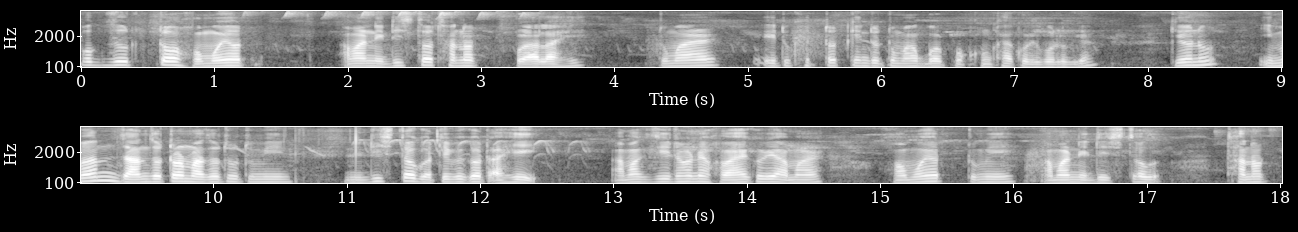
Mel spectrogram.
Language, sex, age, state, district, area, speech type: Assamese, male, 60+, Assam, Tinsukia, rural, spontaneous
